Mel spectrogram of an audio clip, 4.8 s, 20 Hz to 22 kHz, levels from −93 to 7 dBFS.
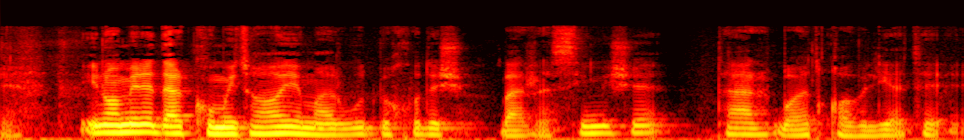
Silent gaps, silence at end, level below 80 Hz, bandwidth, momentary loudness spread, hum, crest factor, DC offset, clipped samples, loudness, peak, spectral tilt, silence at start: none; 0.05 s; -44 dBFS; 11.5 kHz; 15 LU; none; 18 dB; under 0.1%; under 0.1%; -20 LUFS; -2 dBFS; -7.5 dB/octave; 0 s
